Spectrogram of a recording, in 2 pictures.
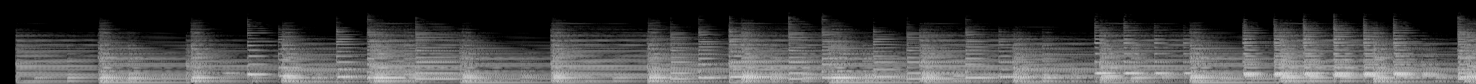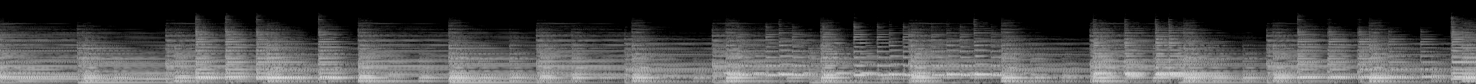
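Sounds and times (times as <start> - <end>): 
piano: 0.2 - 29.5.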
